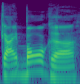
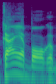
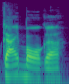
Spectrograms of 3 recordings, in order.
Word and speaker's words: Gae Bolga: cycle of Irish mythology pronounced guy bolga not Gaia bulga but guy bolga uh with the first word being more like guy than gay uh let's see I uh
